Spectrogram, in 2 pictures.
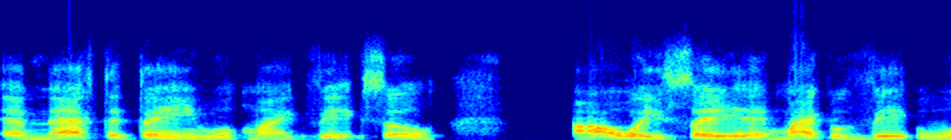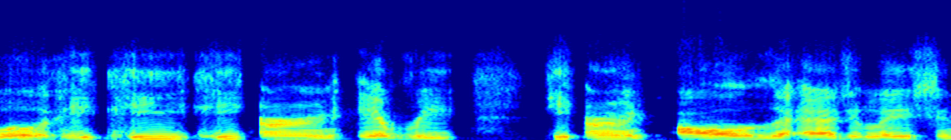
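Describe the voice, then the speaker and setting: In an American accent, the speaker talks at a fairly slow pace with ordinary pitch variation against a quiet background. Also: man, medium pitch for a man. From Atlanta, Georgia (US South). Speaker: sports podcast host. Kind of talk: casual sports talk show. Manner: animated; halting, repeats words.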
